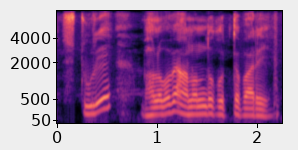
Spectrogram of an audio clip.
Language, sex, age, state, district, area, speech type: Bengali, male, 18-30, West Bengal, Paschim Medinipur, rural, spontaneous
